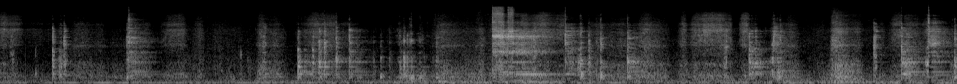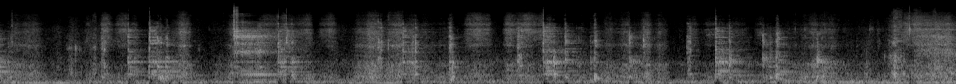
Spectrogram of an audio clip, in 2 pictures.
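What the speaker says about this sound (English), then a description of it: "Grab our tire iron one more time, and we're going to give it a good tightening this time." A tire iron tightens lug bolts on the spare tire of an Audi Q5, giving repeated metallic scraping, ratcheting and clanking up close, with steady rubbing between strokes.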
